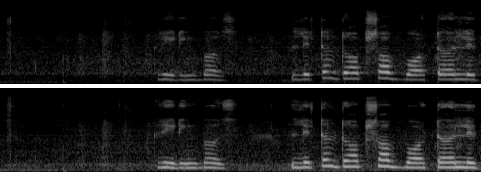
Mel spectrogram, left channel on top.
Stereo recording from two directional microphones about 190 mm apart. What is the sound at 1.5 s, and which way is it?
Speech, 10° right (ahead or behind).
